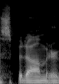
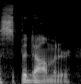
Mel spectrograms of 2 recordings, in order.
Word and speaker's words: speedometer: So even though it has the word speed in it, it's not pronounced the same way. So it's a speedometer.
